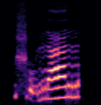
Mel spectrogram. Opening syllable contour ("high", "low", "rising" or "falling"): falling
